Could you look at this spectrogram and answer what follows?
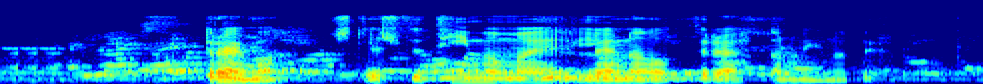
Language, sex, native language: Icelandic, male, Icelandic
